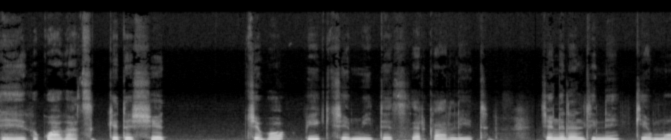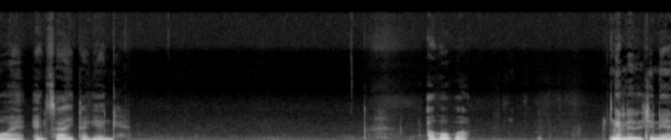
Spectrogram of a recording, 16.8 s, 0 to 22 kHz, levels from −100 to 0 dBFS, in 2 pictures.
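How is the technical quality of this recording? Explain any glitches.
The speech has two brief freezes, at 6.69 s just before "che ngelelchini kemwoe eng" and at 14.21 s. Each is a flat, held stall of about 12 ms and 5 ms, with the sound stopping almost without a click. These are underruns with held sample: the output buffer ran dry and the converter held its last value. The first gap fits a 512-sample buffer. Playback then resumed where it had paused, with nothing lost, so each restart is soft.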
